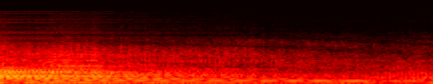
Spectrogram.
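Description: Propeller airplane engine droning steadily, fading away and sinking slightly in pitch as it recedes.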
